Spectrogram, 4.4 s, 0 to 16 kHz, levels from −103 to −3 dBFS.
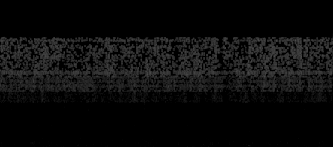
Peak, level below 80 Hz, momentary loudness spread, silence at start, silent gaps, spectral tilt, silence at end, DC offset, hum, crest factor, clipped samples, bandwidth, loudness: -54 dBFS; under -90 dBFS; 1 LU; 0 s; none; 2 dB/octave; 0 s; under 0.1%; none; 18 dB; under 0.1%; 12 kHz; -69 LUFS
